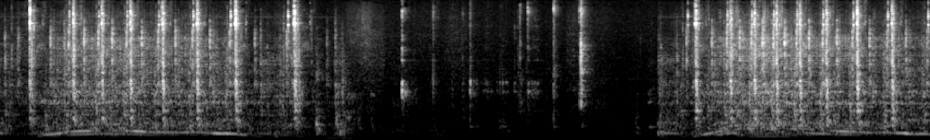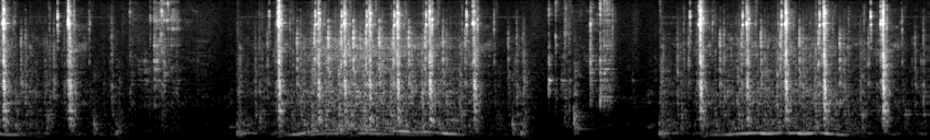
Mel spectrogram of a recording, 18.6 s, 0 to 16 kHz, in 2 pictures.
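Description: Techsew 4800 Pro sewing machine stitching in three long rapid bursts separated by brief pauses, a steady mechanical whir with dense needle clatter, close and loud with no talk.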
